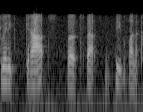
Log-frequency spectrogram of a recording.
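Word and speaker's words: Graz: it's yeah I come from a town called grat is that's how English people pronounce it it's it's really grats but that people find that kind of difficult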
